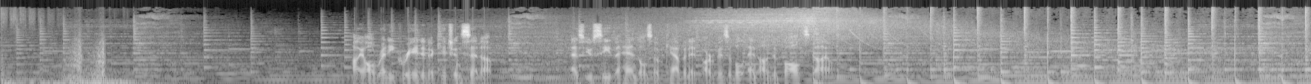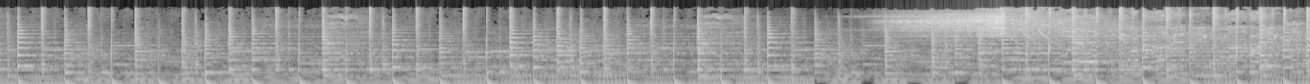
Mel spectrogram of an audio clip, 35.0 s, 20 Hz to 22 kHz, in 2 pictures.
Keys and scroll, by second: 0.0 space, 0.9 d, 1.6 a, 3.2 c, 3.8 w, 5.1-8.7 typing, 9.1 Escape, 9.7 Escape, 13.3 Escape, 19.8 Escape, 22.3 Escape, 32.6 Escape, 33.3 m.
